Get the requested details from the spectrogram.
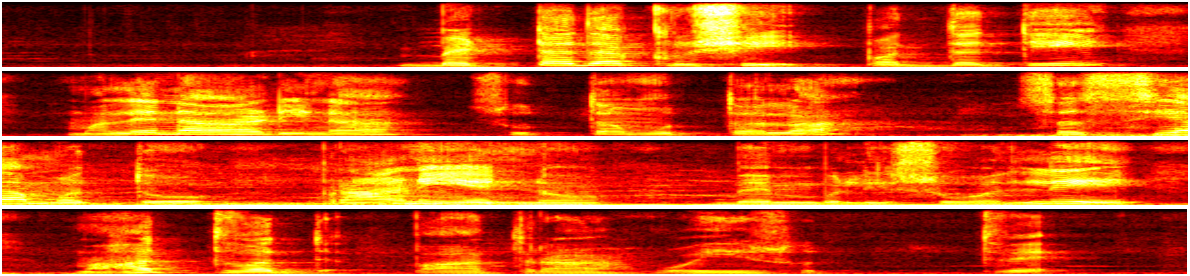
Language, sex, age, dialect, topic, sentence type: Kannada, male, 18-24, Mysore Kannada, agriculture, statement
